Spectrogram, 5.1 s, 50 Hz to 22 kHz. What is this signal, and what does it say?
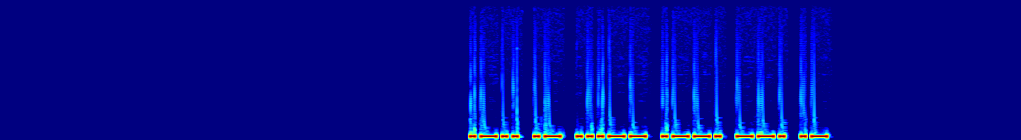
Morse code, heard as a keyed tone, about 46 wpm, 700 Hz. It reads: LA3PGA
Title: DXCC-100 Call Signs - 6 Characters - Repeated 3x - 45wpm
